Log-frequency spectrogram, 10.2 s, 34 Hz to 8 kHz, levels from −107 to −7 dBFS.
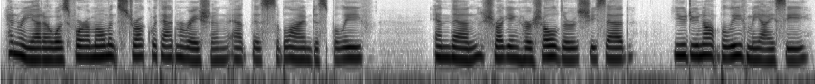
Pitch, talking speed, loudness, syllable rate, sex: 190 Hz, 155 wpm, -16 LUFS, 4.5 syllables/s, female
